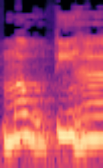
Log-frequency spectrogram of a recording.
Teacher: वाव साकिन से पहले जबर वाव लीन बगैर खींचे बगैर झटका दिए पढ़ेंगे। बअद मौ अलिफ से पहले जबर अलिफ मद्दा 2 सेकंड तक खींच कर पढ़ेंगे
